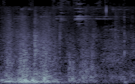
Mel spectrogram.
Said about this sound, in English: So, you know, the, the, the the dog chased the cat there for a minute, like literally for you people listening. Yeah, my dog just went after the cat, and it just kind of took us off center for a minute.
